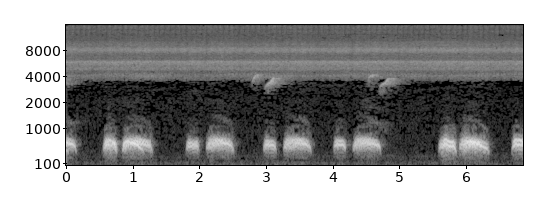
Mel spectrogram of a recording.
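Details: Spotted dove used as a decoy in ground-bait trapping, a loud bird with a good voice and a proper song pattern; low cooing notes in short-then-long pairs, repeated in bursts, over steady high hiss.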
